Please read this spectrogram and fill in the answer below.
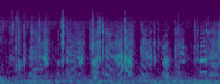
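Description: Faint, irregular small splashes and clicks of water against a small outrigger boat.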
